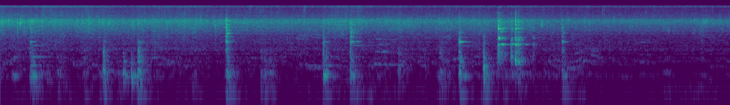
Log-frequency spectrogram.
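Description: Sliced onions and pieces of dried ribbonfish (churi shutki) sizzling in hot oil in a metal pot. A wooden spoon scrapes and knocks against the pot as they are stirred. The knocks stop about eight seconds in, leaving a steady sizzle.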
